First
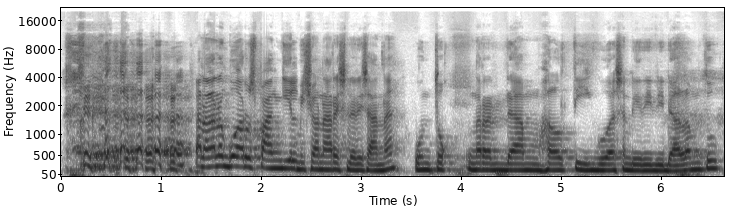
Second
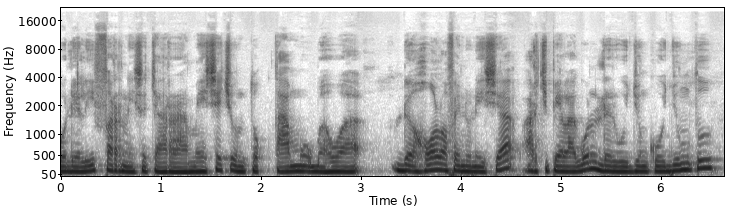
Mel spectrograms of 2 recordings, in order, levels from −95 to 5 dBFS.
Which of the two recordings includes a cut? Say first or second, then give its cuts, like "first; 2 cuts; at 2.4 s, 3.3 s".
first; 3 cuts; at 1.3 s, 2.4 s, 3.4 s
